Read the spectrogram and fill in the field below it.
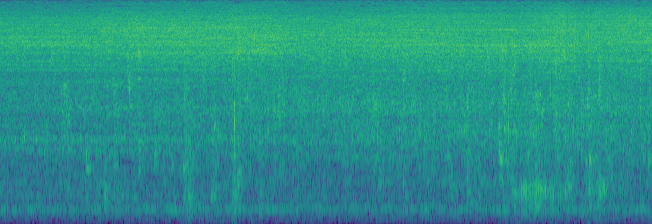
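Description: Tap water runs steadily into a cooking pot being filled to blanch collard greens, a continuous hissing splash with no talking.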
